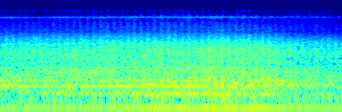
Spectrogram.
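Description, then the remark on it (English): A helicopter touches down on a landing pad on the top deck of an offshore rig, its engine and rotors making a loud, steady drone with a deep low hum underneath and no break in the noise throughout. “The helicopter touches down on a landing pad on the top deck of the rig.”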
